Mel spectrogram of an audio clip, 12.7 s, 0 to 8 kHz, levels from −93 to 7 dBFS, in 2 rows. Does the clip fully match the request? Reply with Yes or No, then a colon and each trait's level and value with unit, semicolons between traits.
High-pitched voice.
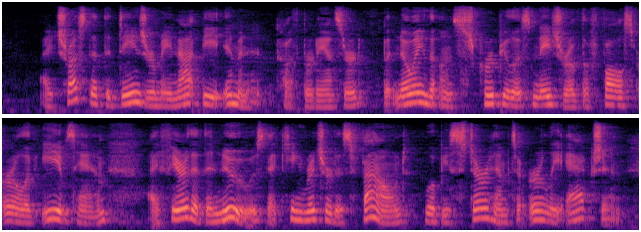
No: medium, 175 Hz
